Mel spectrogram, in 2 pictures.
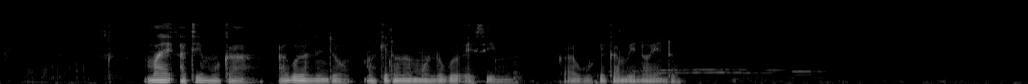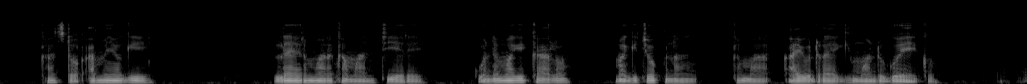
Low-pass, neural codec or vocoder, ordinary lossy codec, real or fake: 7.2 kHz; none; none; real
